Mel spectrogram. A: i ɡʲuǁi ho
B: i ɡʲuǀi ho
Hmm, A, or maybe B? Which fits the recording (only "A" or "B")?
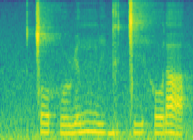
B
